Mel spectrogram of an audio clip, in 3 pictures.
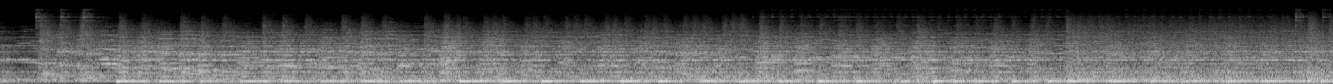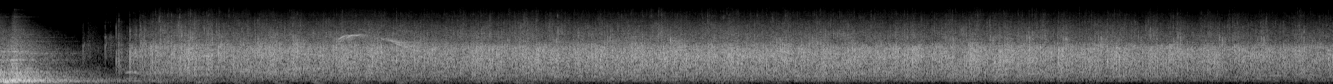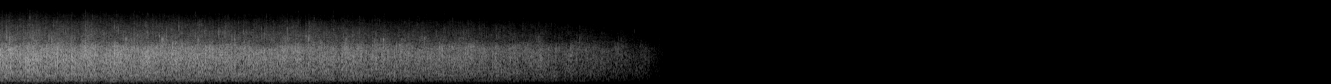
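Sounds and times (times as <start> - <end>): audience applauding: 14.2 - 33.3.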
